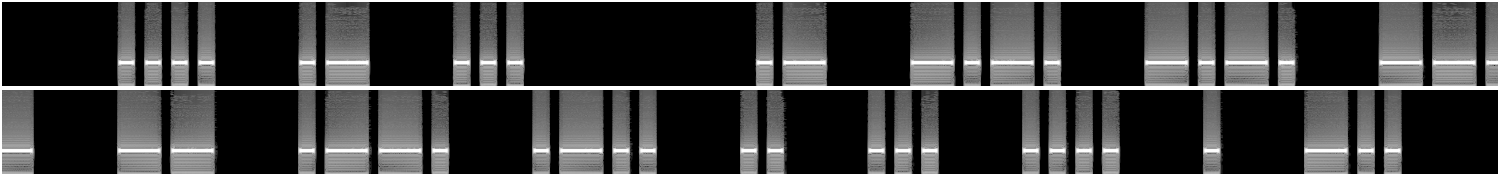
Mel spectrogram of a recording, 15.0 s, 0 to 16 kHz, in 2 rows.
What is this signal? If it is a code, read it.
Morse code, heard as a keyed tone, about 18 wpm, spaced as for 12 wpm, 1000 Hz. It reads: HAS ACCOMPLISHED
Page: Quotes for Fri, 15 Aug 2025 in Morse Code at 12 words per minute.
